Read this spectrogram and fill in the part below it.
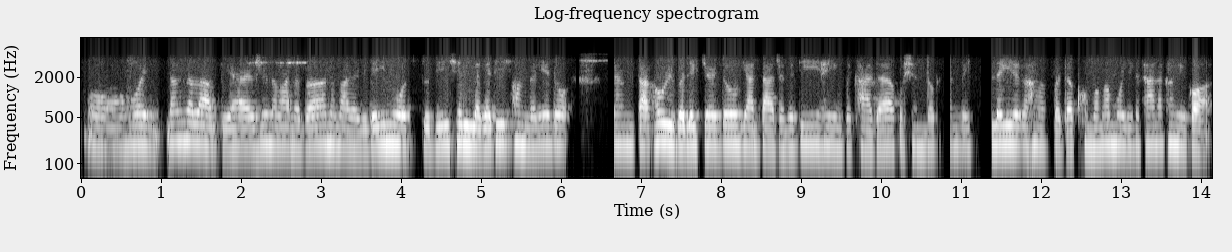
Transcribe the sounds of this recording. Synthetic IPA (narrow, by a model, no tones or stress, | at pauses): oɦojnɐŋnɐlak̚dihaɐzunɐmanɐbɐnɐmanɐbidɐɡinotdudihelːɐɡɐdipʰɐŋdɐniɐdo | nɐŋtakʰɐwɾibɐlek̚t͡ʃɐɾdoɡjantadɾɐɡɐdiɦɐjiŋpɐjkʰadɐkosɐndokʰtɐŋlɐj | lɐjɾɐɡɐɦɐŋɐk̚pɐdɐkʰumbɐŋɐmojdinɐtʰanɐkʰɐŋikɔ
